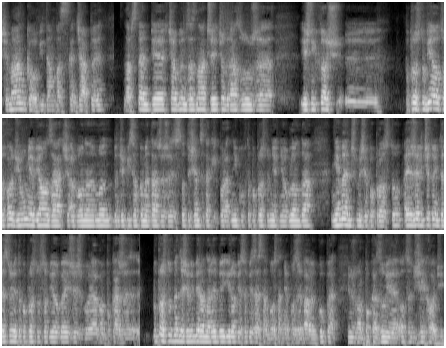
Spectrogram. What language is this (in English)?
Polish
